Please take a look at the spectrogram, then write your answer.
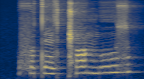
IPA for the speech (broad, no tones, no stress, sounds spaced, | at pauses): f ɒ t æ z ǁ ɒ ŋ o z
